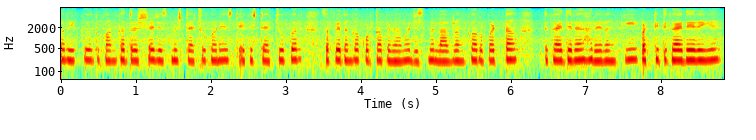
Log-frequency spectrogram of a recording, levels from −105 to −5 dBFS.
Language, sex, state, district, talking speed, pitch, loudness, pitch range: Hindi, female, Chhattisgarh, Sarguja, 230 wpm, 220 Hz, -20 LUFS, 215-220 Hz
